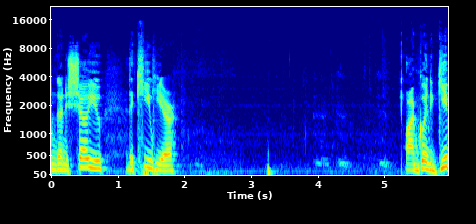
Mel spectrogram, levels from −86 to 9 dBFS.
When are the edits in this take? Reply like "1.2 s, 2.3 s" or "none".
1.1 s, 1.5 s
